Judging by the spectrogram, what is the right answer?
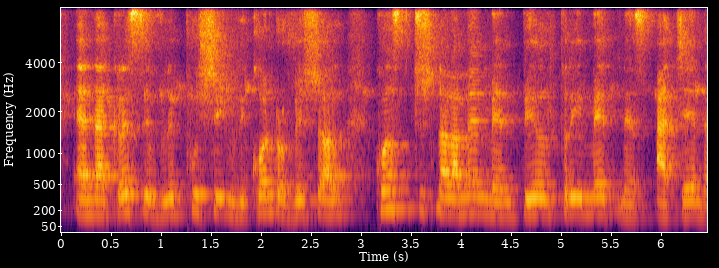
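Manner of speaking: ordinary talk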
